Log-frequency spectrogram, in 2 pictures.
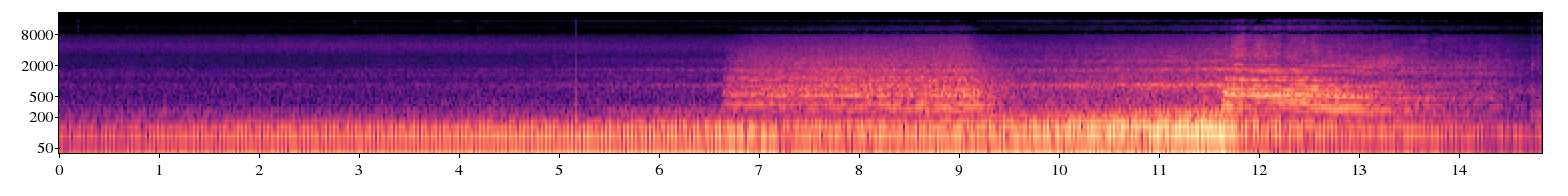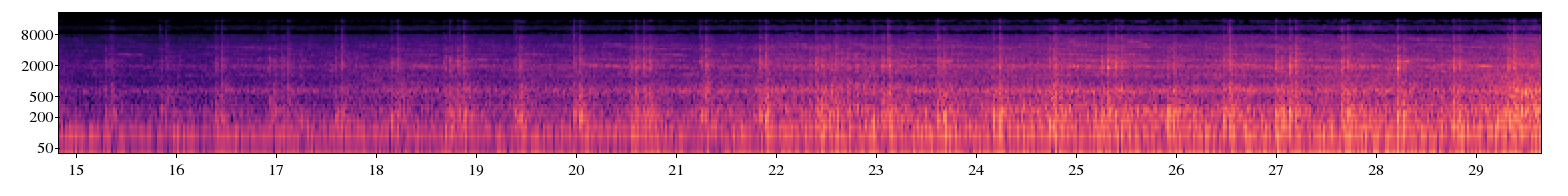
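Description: BNSF intermodal freight train passing: the diesel locomotives' rumble builds as they approach, the air horn sounds twice, the second blast sliding down in pitch as the locomotives go by. Then a steady, rhythmic clickety-clack of wheels over the rails as the trailer and container flatcars roll past.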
